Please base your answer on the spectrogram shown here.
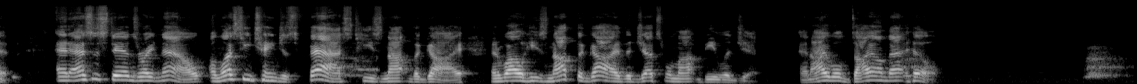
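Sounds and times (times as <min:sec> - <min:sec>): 
speech: 0:00.0 - 0:09.4
dog barking: 0:03.4 - 0:03.8, 0:09.0 - 0:09.3, 0:10.8 - 0:11.3.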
